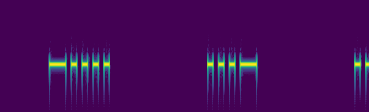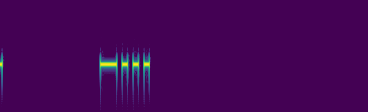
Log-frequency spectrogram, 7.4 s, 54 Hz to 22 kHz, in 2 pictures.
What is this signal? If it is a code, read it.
Morse code, heard as a keyed tone, about 21 wpm, spaced as for 8 wpm, 700 Hz. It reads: 6VIB
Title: USA Call Signs - 6x Character Spacing - 22wpm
